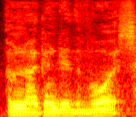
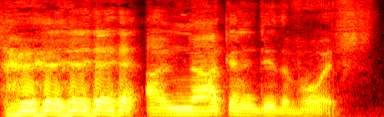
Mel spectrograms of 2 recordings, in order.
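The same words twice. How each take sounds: First: Said in the usual way. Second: Laughing it out slowly and louder. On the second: Real, not acted. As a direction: repeat it through real laughter, drawn out.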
